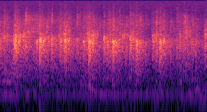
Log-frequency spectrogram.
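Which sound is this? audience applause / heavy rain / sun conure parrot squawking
audience applause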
